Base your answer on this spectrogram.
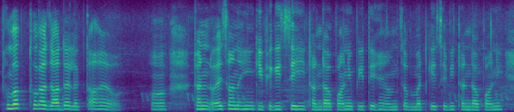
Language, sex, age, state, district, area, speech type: Urdu, female, 18-30, Bihar, Khagaria, urban, spontaneous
